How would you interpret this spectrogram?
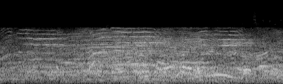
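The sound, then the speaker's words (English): A large crowd of thousands of people waiting outside a hotel in London for Dolly to emerge chatters all at once, a dense, steady wash of overlapping voices with no single speaker standing out, holding a fairly loud, even level throughout. “It's mayhem. Can we clear the back door just for the photo call? Not only are thousands of people waiting for Dolly to emerge, but all weekend long, all throughout London.”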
